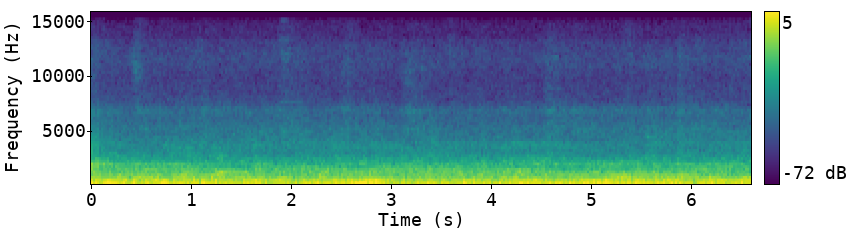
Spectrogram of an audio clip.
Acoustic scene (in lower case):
restaurant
